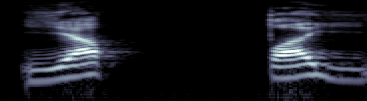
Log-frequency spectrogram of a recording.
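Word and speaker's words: يطّيّر: ی طیر ی طیر حرف طوی مشدد هست و حرف یا مشدد هست پس طا هم به مقدار دو حرف تلفظ و نطق می‌کنیم و یا را همچنین ی طیر چون حرف اول ساکن و حرف دوم متحرک اینجا یا هم یک یای ساکن داریم یک یای متحرک یطیر و ان و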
